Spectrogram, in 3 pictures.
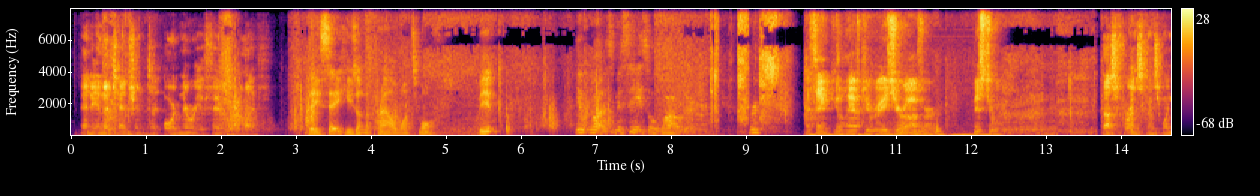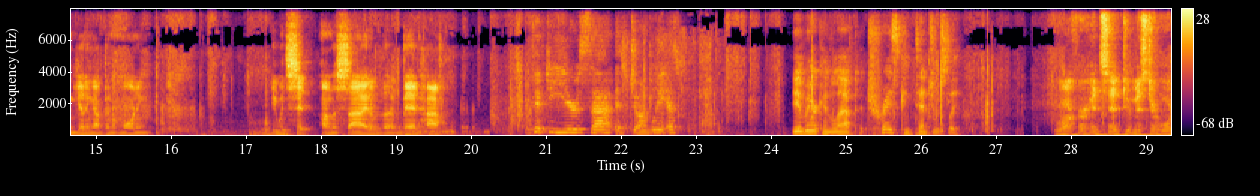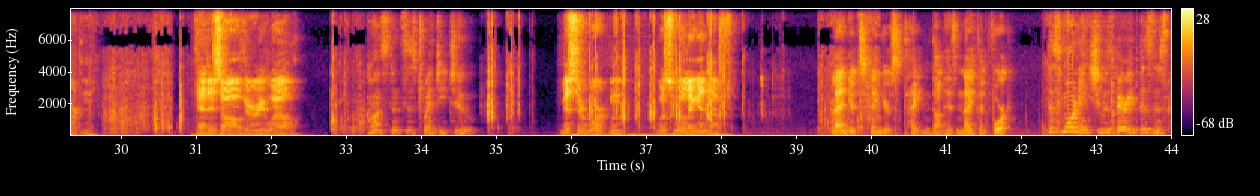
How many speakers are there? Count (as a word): four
